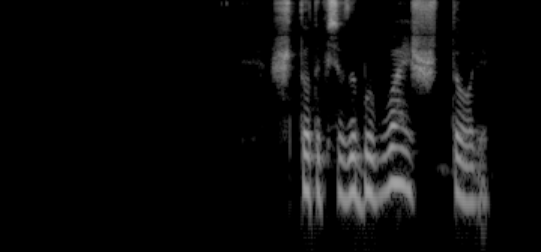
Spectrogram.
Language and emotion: Russian, angry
